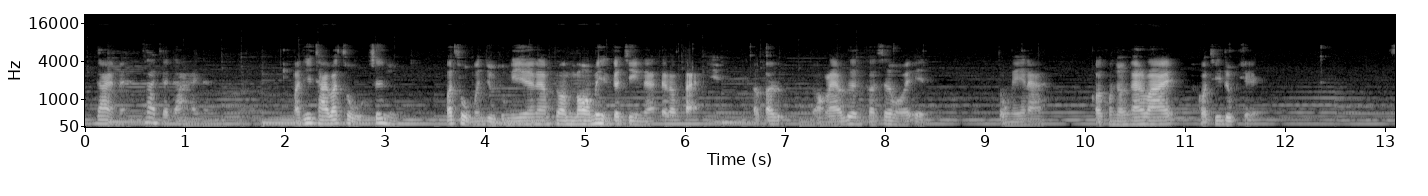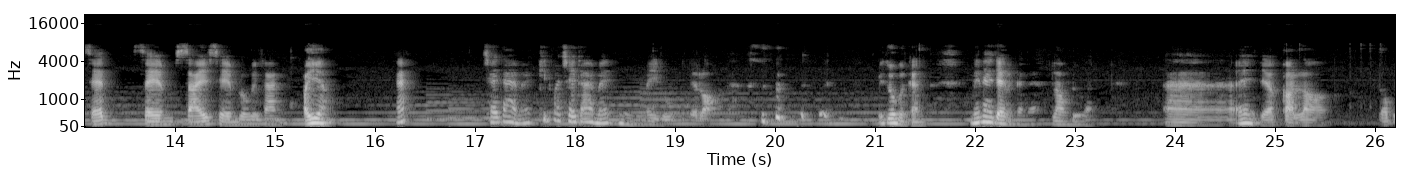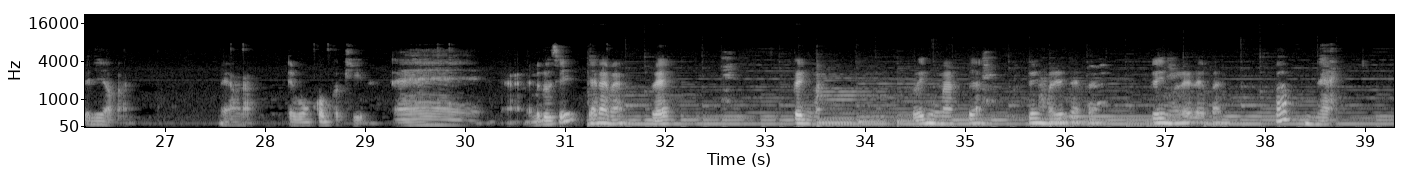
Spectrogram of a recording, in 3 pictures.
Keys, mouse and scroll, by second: 0.5 click, 5.8 click, 6.5 right click, 7.8 click, 9.2 click, 11.3 ctrl+click, 15.0 click, 18.6-21.3 drag, 25.0 click, 25.6 click, 25.8 click, 27.5 click, 28.4 click, 29.6 click, 31.1 click.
